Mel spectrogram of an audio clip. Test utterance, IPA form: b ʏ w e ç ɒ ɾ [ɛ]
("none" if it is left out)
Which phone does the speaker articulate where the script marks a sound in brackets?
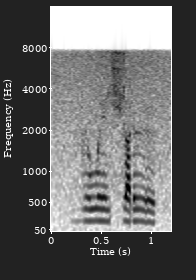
ʏ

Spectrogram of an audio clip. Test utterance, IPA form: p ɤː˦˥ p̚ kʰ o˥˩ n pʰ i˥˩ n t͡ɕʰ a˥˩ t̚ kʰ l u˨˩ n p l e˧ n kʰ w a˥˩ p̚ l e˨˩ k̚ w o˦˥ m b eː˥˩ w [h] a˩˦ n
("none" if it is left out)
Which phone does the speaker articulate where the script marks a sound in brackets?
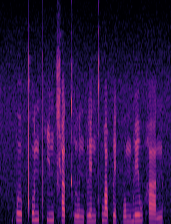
h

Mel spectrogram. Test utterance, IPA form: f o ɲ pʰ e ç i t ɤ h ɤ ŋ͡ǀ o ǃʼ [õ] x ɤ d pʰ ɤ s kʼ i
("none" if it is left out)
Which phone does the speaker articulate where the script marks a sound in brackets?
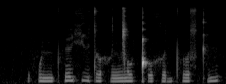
o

